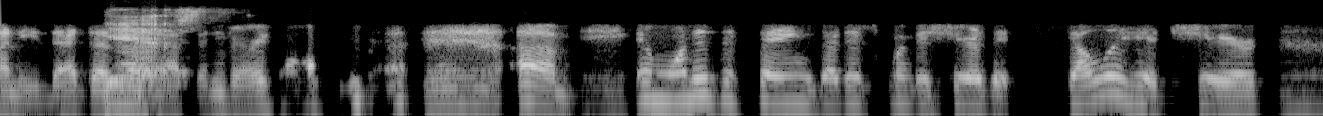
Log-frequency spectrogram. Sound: chuckles

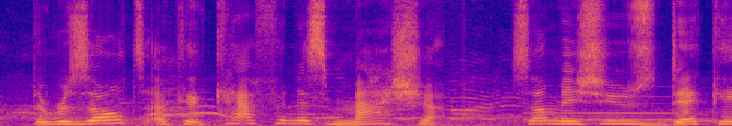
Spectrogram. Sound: chanting

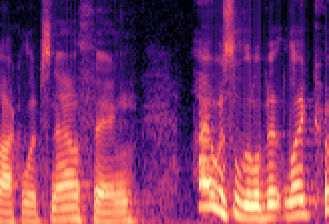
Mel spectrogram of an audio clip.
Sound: funny voice

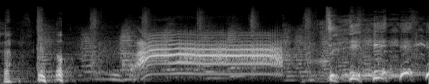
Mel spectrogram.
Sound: screams; laughs

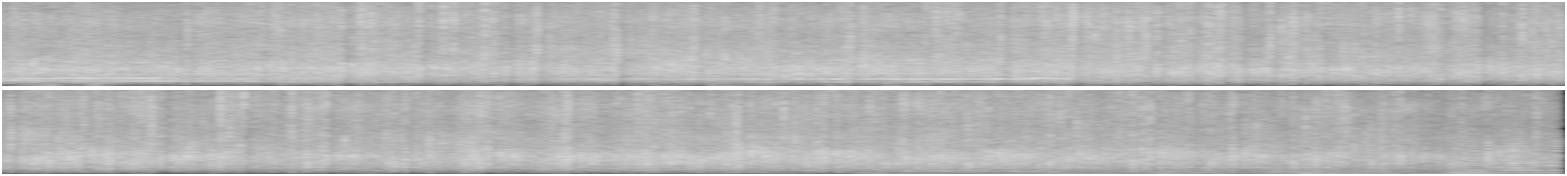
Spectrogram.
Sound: applause

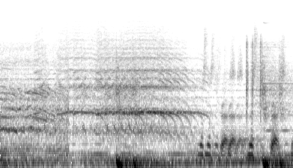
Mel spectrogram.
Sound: yelling

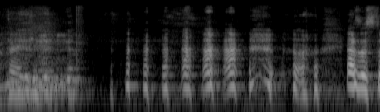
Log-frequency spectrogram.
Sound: laughs

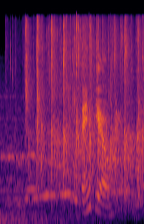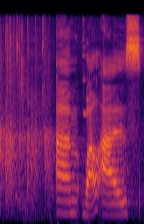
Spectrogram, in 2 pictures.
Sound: audience clapping

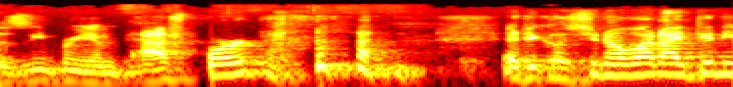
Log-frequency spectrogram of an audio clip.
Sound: chuckles

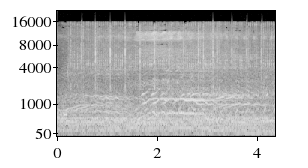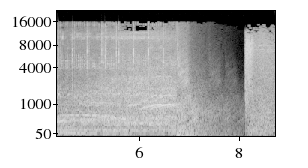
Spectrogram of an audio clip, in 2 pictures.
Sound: lasers blasting; machines beeping; ghostly yelling; crashing; mystical humming

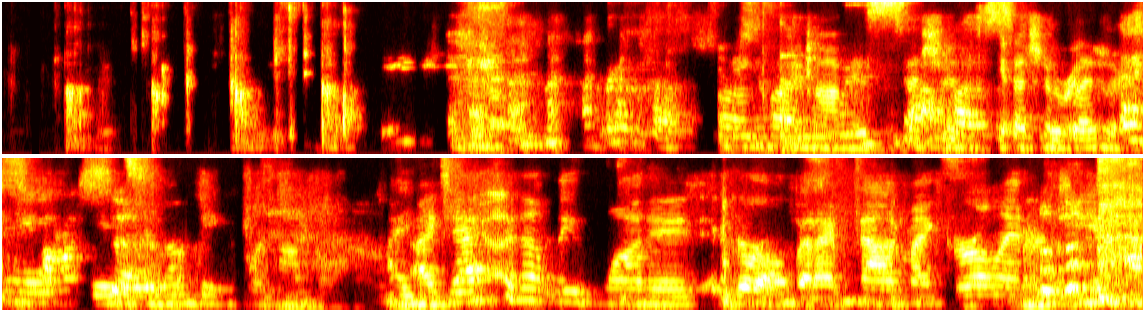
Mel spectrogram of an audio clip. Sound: applause

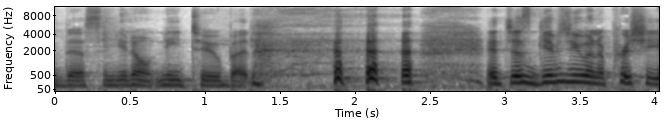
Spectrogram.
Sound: laughs

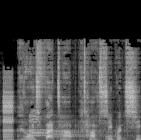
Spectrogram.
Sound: buzzer

